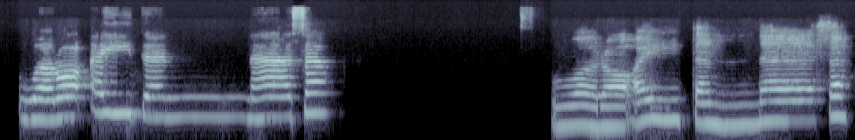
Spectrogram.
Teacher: ورأيت الناس، ورأيت الناस इसमें वाव होंठ बोल करके, ठीक है, वाव को होंठ बोल करके पढ़ेंगे, रॉ को मोटा पढ़ेंगे , हमजा को अलग से आवाज निकालेंगे, वराई, वराई तो नहीं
